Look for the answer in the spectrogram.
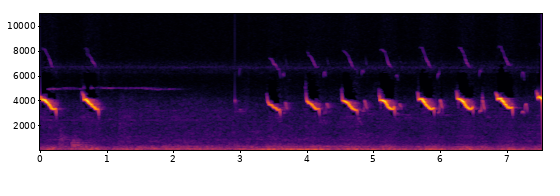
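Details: Wild quail chick raised by hand in Kediri, giving sharp high downward-sliding peeps: two early, a pause, then a regular run of about nine more, with steady low hum beneath.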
